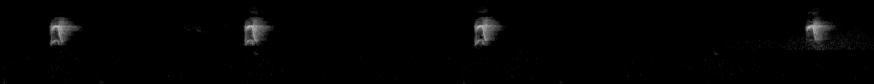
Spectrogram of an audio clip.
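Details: Brown-eared bulbul giving short, harsh, screechy high calls, four in total, spaced roughly two seconds apart, with near silence between them.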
